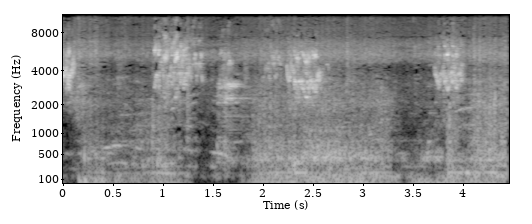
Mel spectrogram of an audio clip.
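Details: Budgerigars from a small colony kept at a village home, chirping. Bright, warbling chirp bursts come in clusters about a second apart, over a low rumbling background noise.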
